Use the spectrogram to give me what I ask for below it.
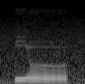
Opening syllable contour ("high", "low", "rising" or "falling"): low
